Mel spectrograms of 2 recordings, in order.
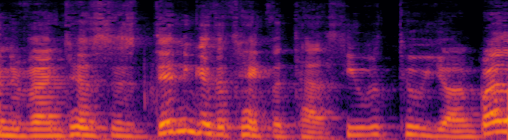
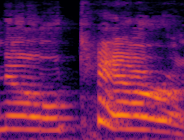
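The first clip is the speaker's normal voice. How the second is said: put-on whiny voice, higher; 10 semitones higher than usual. Retelling a game scene, voicing Ventus as he calls after Terra: whiny Ventus voice. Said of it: "I make Ven sound whiny".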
